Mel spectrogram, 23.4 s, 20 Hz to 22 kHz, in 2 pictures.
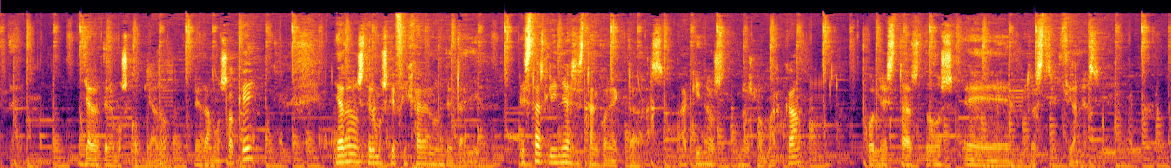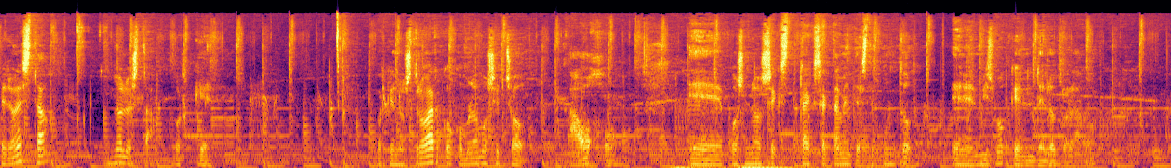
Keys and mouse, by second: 1.8 click, 5.9 click, 11.7 click.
